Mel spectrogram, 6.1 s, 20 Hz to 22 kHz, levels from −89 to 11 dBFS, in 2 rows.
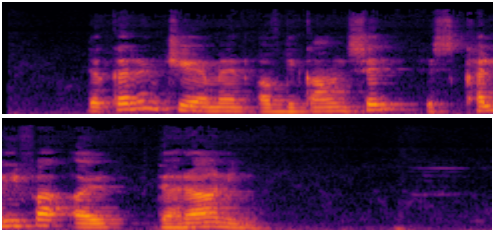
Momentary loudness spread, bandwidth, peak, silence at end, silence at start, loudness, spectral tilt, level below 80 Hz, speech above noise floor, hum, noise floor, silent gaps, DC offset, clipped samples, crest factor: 12 LU; 16.5 kHz; -2 dBFS; 0.55 s; 0.55 s; -20 LUFS; -6 dB/octave; -54 dBFS; 34 dB; none; -53 dBFS; none; under 0.1%; under 0.1%; 20 dB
